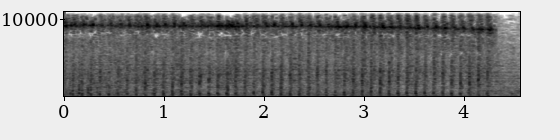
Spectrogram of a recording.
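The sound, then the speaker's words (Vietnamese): A helicopter roars, its rotor blades chopping in a fast, steady rhythm that stays loud throughout, as it comes in under orders to pick up soldiers, with no voices present. “Giữa lúc anh đang có mặt trên trực thăng để về căn cứ thì vô tình chiếc máy bay nhận được lệnh vào bốc tụi tôi.”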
